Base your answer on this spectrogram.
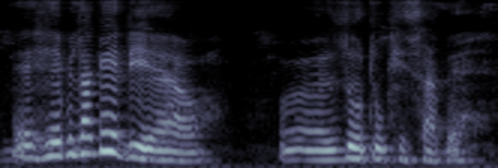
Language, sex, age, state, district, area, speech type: Assamese, female, 60+, Assam, Lakhimpur, urban, spontaneous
